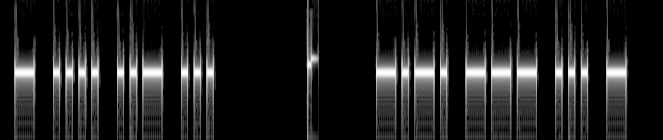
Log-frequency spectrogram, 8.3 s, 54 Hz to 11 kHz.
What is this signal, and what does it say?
Morse code, heard as a keyed tone, about 16 wpm, 700 Hz. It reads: THUS COST
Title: Sentences from Top 800 Words - New Word Drill - 15wpm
